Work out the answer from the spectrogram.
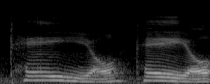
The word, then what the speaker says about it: tail: In a tail, I have this little y sound connecting, and then my sound here, tail. So it's not really two syllables, it's not tail, but we go through all of those vowels and all of that motion to say the A here versus the here, tell and tail.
